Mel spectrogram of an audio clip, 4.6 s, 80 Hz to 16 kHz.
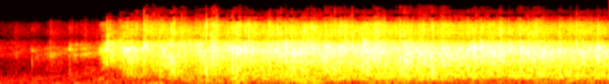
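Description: An audience applauds a couple's 45th wedding anniversary, starting with a few scattered claps before swelling into steady, dense clapping that holds at a strong, even level to the end.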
